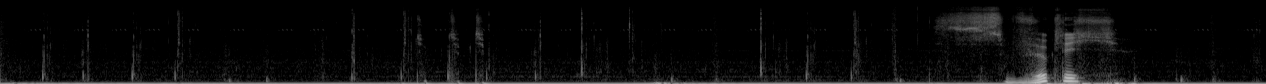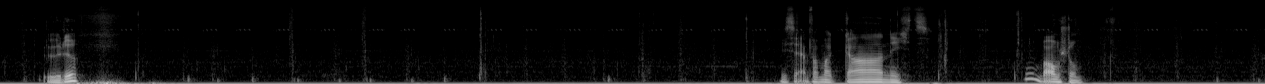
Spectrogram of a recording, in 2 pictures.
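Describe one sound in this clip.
Footsteps tread on grass.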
